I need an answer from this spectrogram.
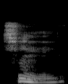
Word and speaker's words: Qin: and the Qin Dynasty even though it's spelled with a Q it sounds like Ching and this is where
